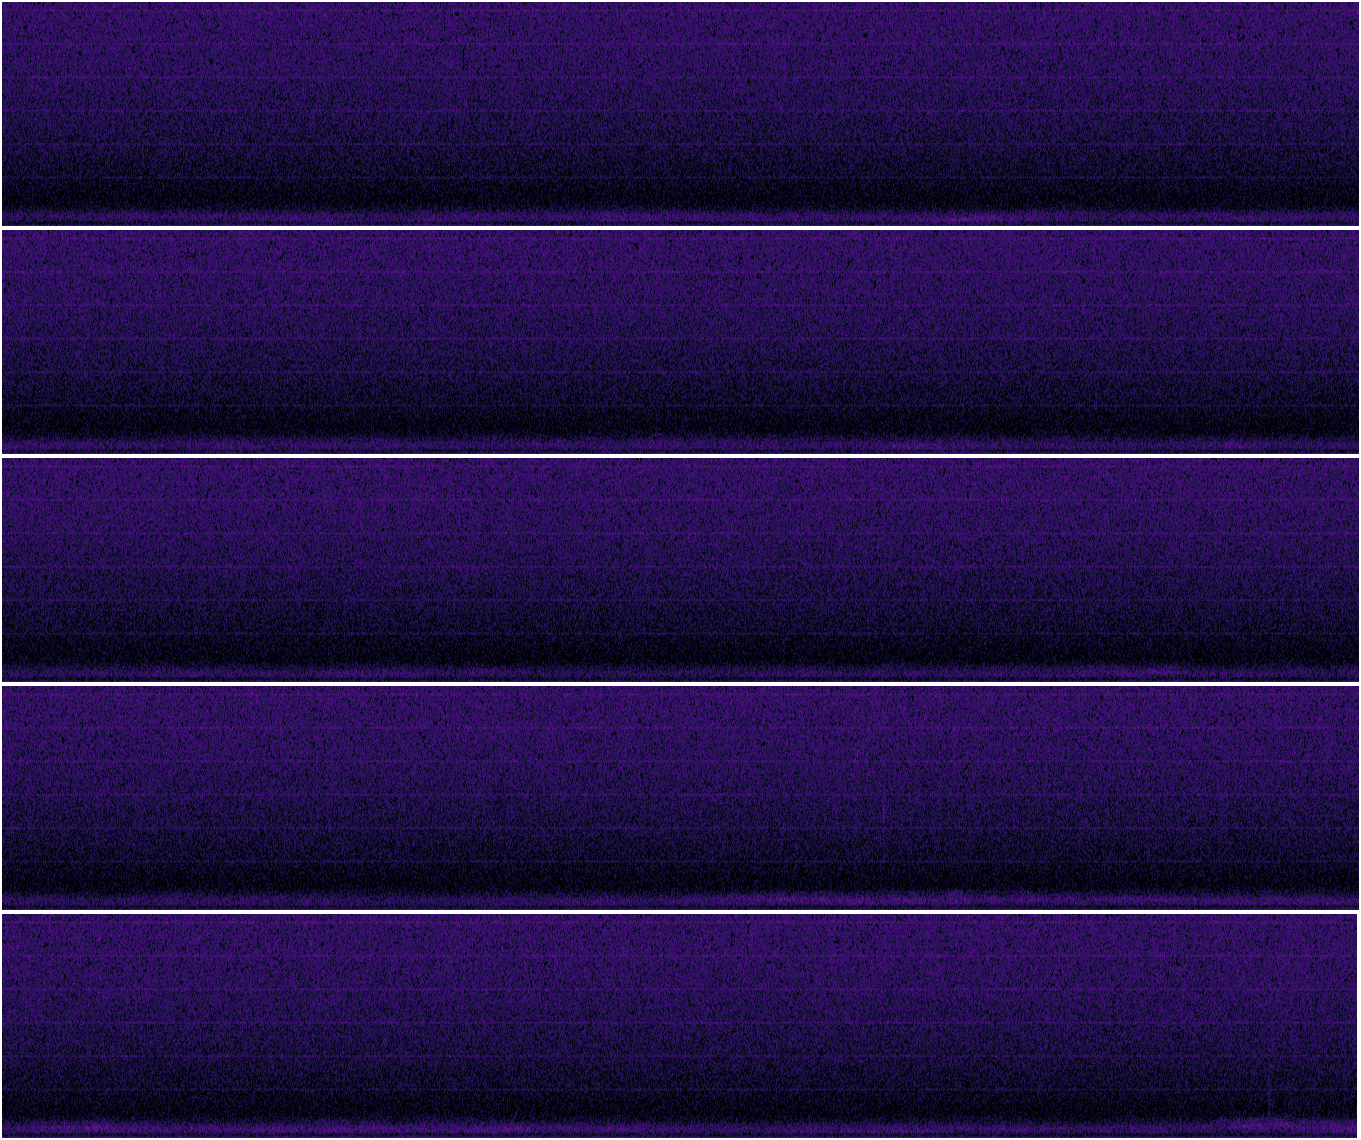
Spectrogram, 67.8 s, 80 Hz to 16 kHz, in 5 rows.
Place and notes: Dorridge, West Midlands, UK - Garden 2
3 minute recording of my back garden recorded on a Yamaha Pocketrak
Solihull, UK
